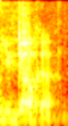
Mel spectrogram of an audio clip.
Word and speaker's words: Udoka: Udoka. – Udoka.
